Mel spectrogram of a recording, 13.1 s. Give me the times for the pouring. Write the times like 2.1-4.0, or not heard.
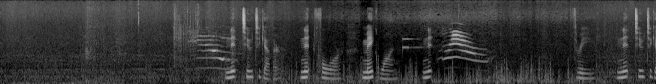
not heard.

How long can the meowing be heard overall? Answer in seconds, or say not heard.
3 s.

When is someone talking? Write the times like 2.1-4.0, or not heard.
4.5-8.7, 11.5-13.0.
